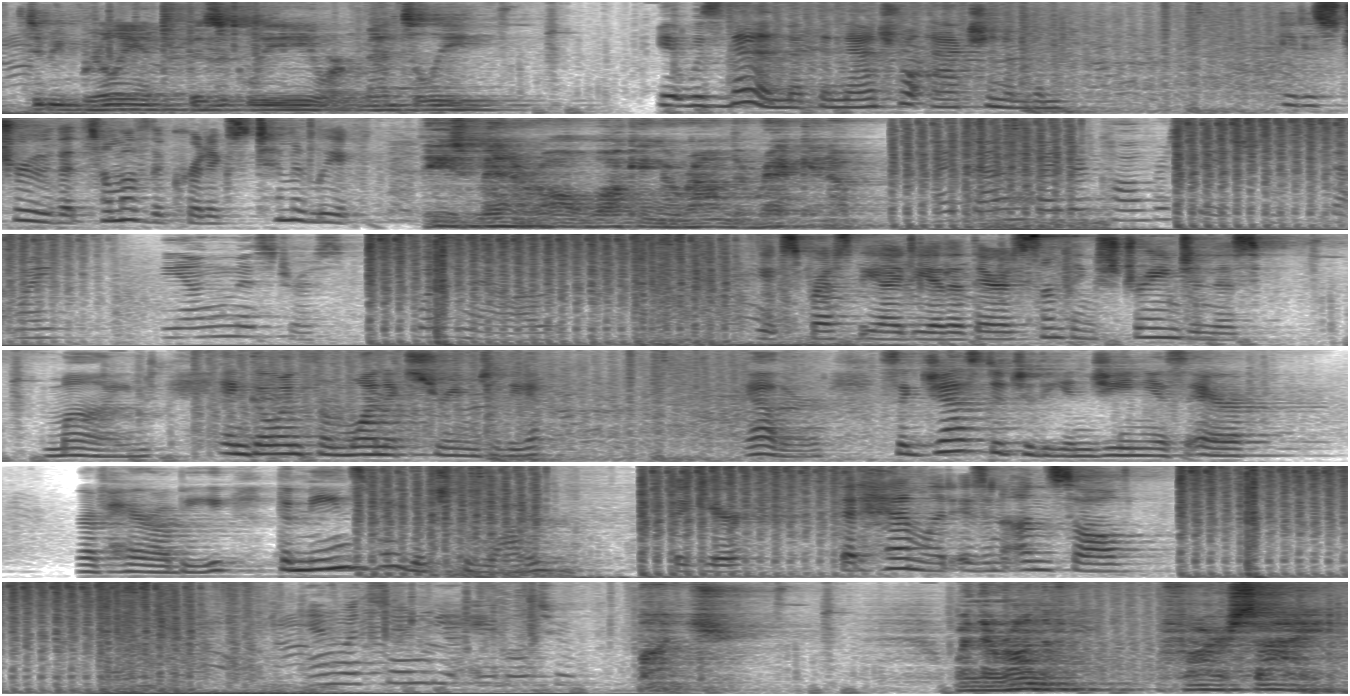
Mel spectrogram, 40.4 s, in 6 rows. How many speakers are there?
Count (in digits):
5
